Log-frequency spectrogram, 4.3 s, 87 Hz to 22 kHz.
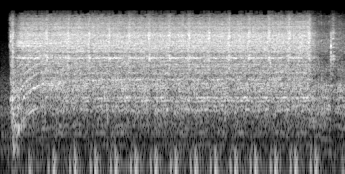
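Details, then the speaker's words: Gravely walk-behind tractor repowered with a 418cc 186F air-cooled diesel, first cold start: starter whir with even compression thumps about four a second that never catch; cranks but won't start, cause not confirmed. "unfortunately we didn't get it going that night as cool as it would have been to get it going with brick"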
